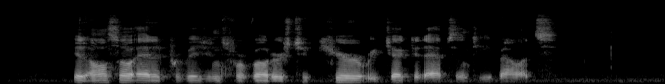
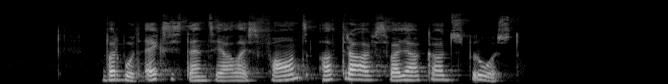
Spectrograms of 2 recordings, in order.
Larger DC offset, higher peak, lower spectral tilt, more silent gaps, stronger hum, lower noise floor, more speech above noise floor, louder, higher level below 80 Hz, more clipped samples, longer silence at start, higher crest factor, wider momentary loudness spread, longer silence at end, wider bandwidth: neither; second, -14 dBFS vs -4 dBFS; about the same, -5 dB/octave vs -4.5 dB/octave; neither; neither; second, -68 dBFS vs -73 dBFS; second, 37 dB vs 49 dB; second, -32 LUFS vs -24 LUFS; first, -70 dBFS vs -78 dBFS; neither; second, 0.75 s vs 1.05 s; about the same, 18 dB vs 22 dB; first, 10 LU vs 7 LU; second, 1.1 s vs 1.6 s; about the same, 11 kHz vs 11.5 kHz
